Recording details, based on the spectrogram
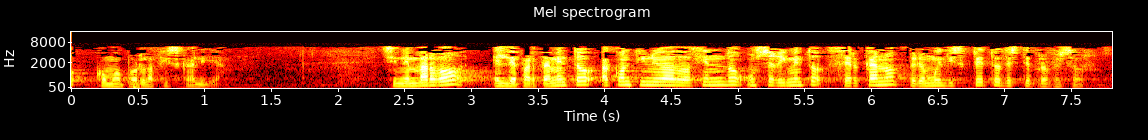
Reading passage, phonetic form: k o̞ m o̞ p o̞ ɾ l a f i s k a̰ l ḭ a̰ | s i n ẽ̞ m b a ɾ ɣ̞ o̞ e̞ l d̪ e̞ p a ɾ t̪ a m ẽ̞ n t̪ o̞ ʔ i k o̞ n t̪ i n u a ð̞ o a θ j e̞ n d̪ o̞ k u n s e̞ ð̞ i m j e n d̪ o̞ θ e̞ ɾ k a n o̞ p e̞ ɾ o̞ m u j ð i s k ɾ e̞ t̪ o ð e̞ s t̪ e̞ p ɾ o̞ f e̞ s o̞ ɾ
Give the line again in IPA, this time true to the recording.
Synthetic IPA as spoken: k o̞ m o̞ p o̞ ɾ l a f i s k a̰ l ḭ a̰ | s i n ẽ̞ m b a ɾ ɣ̞ o̞ e̞ l d̪ e̞ p a ɾ t̪ a m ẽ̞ n t̪ o̞ ʔ a k o̞ n t̪ i n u a ð̞ o a θ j e̞ n d̪ o̞ ʔ u n s e̞ ɣ̞ i m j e n t̪ o̞ θ e̞ ɾ k a n o̞ p e̞ ɾ o̞ m u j ð i s k ɾ e̞ t̪ o ð e̞ s t̪ e̞ p ɾ o̞ f e̞ s o̞ ɾ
